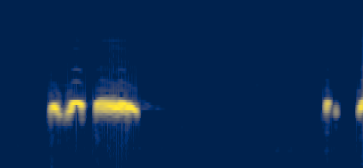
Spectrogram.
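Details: Spotted dove giving a brief coo pair followed by a longer buzzy coo, then the start of another phrase after a pause; otherwise quiet.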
